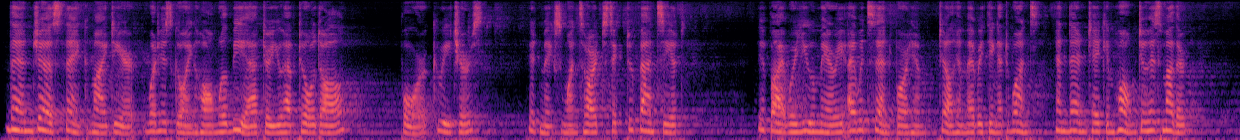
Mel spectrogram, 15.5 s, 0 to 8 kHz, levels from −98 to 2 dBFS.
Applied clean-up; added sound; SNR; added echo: none; none; none; reverberation time 2.4 s.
